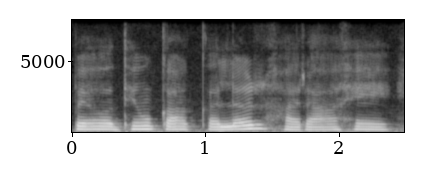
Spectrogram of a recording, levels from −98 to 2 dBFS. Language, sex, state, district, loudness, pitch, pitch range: Hindi, female, Jharkhand, Ranchi, -15 LUFS, 210 Hz, 200-220 Hz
